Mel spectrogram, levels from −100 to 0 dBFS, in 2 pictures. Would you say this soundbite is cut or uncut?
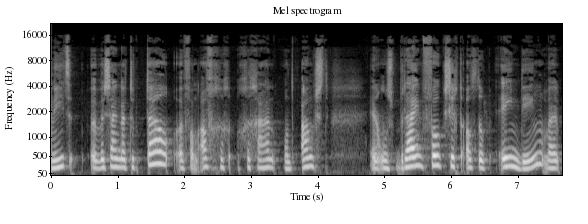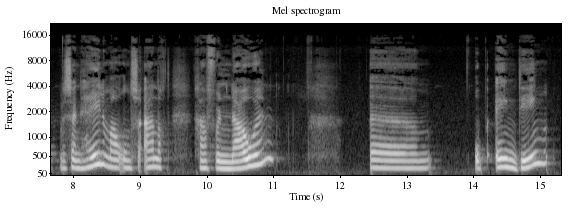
uncut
